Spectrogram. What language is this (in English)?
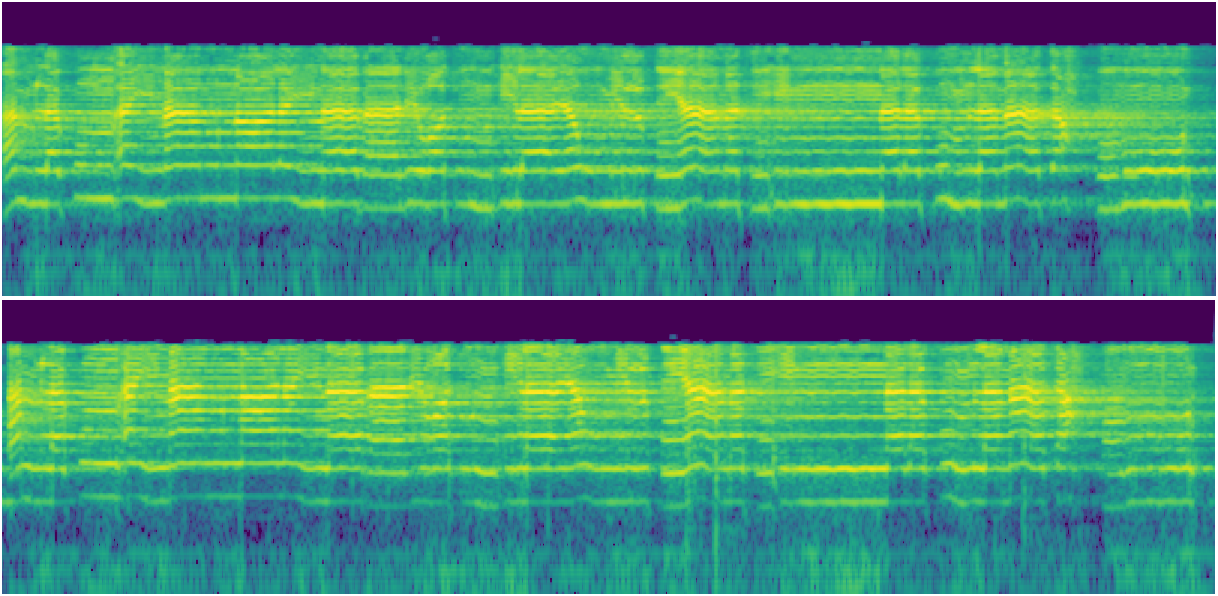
Arabic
